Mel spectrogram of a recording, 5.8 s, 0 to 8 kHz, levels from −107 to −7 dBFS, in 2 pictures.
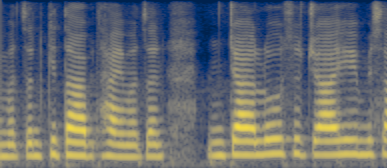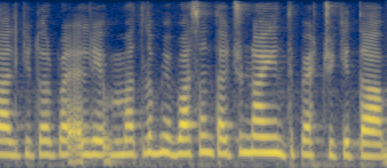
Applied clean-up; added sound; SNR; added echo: none; none; none; none.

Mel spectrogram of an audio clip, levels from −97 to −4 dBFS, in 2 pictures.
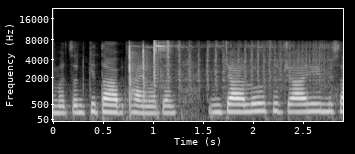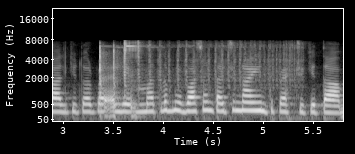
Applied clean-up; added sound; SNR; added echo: none; Coin (dropping); 12 dB; none.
